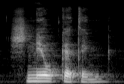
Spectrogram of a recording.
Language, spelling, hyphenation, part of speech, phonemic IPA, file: Dutch, sneeuwketting, sneeuw‧ket‧ting, noun, /ˈsneːu̯ˌkɛ.tɪŋ/, Nl-sneeuwketting.ogg
- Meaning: tyre chain, tire chain, snow chain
